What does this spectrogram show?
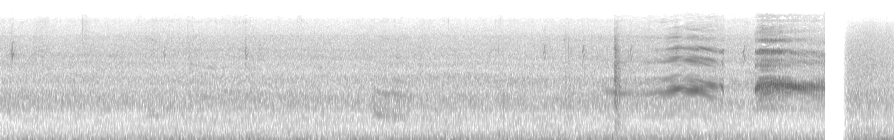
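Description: A large bird calls twice, loud and close, each call just under a second long, over a steady low rumble of traffic and wind. A fainter call comes about halfway through. The sound drops out for a split second just after the second call.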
